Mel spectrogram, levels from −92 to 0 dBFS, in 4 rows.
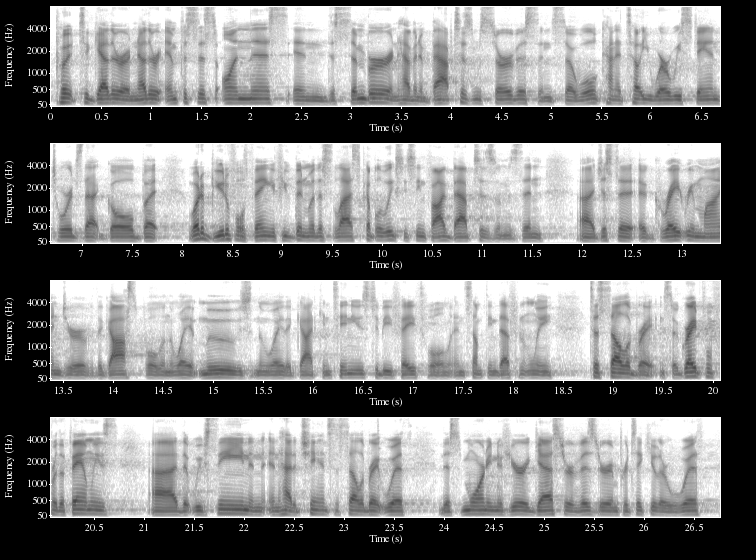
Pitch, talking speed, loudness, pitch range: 105 Hz, 235 wpm, -36 LUFS, 95-110 Hz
